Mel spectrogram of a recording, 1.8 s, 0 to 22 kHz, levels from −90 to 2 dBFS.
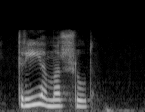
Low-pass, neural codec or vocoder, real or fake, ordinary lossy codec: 7.2 kHz; codec, 24 kHz, 3.1 kbps, DualCodec; fake; MP3, 64 kbps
